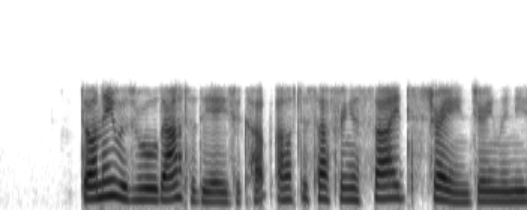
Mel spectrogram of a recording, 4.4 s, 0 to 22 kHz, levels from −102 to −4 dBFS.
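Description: A short speech recording with nothing technically amiss to pick out anywhere along its run.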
